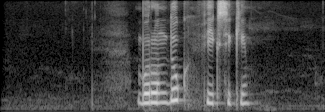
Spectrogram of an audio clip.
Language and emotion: Russian, neutral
